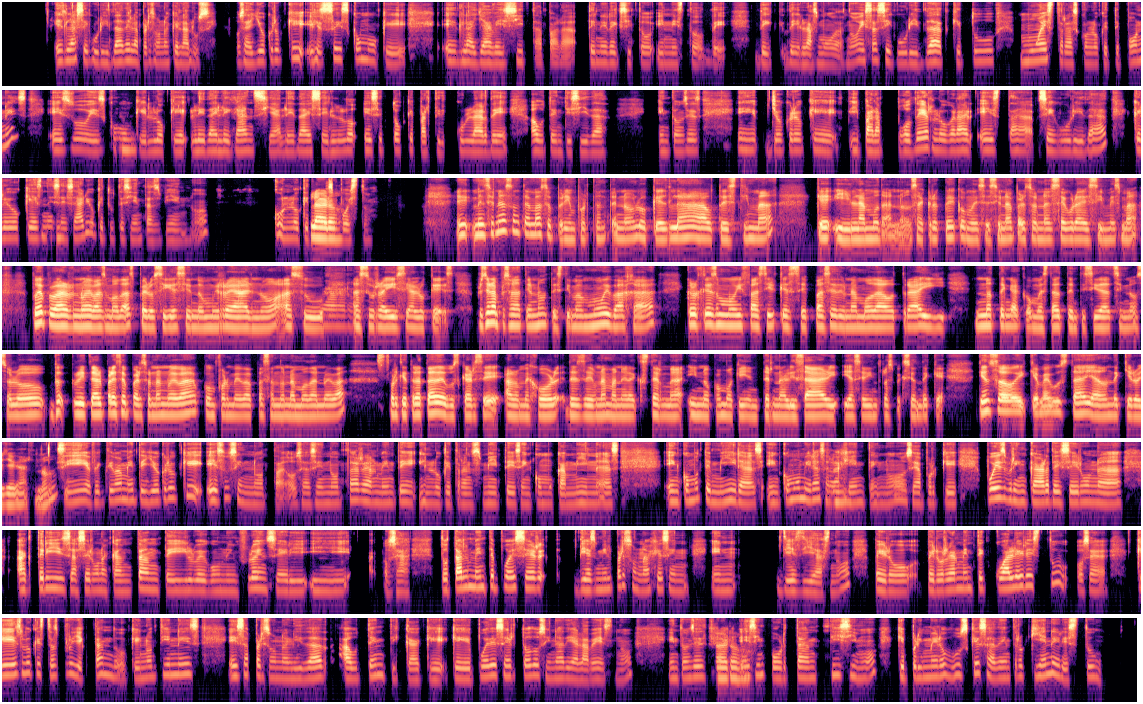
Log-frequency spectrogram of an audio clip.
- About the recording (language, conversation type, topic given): Spanish, podcast, ¿Cómo te adaptas a las modas sin perderte?
- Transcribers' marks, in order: other background noise; laughing while speaking: "que ese"; other noise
